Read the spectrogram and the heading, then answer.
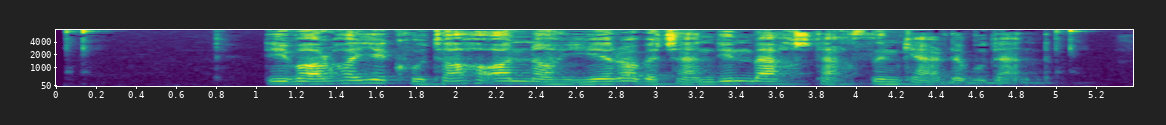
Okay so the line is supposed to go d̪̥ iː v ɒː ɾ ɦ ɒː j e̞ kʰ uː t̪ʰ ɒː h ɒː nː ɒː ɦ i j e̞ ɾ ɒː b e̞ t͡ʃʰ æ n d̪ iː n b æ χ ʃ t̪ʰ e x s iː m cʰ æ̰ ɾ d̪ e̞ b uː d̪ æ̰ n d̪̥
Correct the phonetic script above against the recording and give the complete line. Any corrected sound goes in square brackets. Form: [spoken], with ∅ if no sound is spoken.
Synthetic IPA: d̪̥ iː v ɒː ɾ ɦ ɒː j e̞ kʰ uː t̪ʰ ɒː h ɒː nː ɒː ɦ i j e̞ ɾ ɒː b e̞ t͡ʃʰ æ n d̪ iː n b æ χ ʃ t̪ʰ [æ] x s iː m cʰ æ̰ ɾ d̪ e̞ b uː d̪ æ̰ n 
